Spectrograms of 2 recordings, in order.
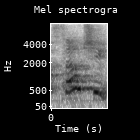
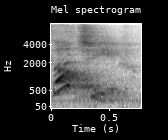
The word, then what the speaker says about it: Sochi: I found on Twitter about how does it pronounce it Sochi it's not Sochi guys it's Sochi we learned something here today at least I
